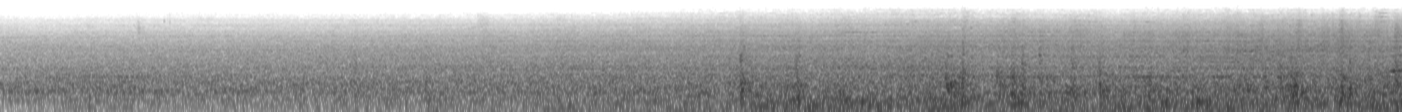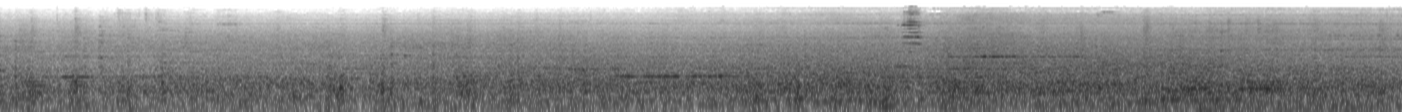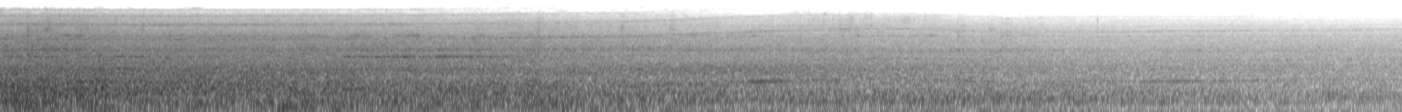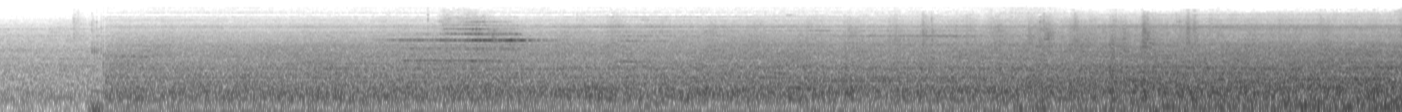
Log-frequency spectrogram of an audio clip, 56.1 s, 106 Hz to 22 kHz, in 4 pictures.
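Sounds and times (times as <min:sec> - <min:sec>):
wheels squealing thinly: 0:45.9 - 0:47.6.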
